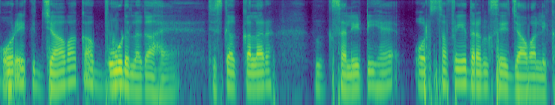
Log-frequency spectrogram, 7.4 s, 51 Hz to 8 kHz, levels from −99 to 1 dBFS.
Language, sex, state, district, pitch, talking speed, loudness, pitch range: Hindi, male, Rajasthan, Bikaner, 120 Hz, 145 wpm, -19 LUFS, 105-130 Hz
